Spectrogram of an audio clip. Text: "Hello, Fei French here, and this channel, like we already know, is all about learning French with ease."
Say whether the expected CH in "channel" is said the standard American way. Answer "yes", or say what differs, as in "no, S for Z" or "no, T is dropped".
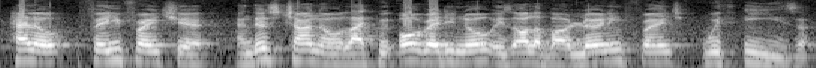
yes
